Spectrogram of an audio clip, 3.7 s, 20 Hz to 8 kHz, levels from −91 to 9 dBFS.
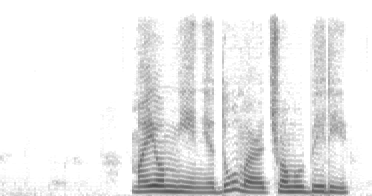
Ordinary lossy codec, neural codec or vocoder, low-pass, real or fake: none; codec, 16 kHz, 0.5 kbps, X-Codec, HuBERT features, trained on LibriSpeech; 7.2 kHz; fake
